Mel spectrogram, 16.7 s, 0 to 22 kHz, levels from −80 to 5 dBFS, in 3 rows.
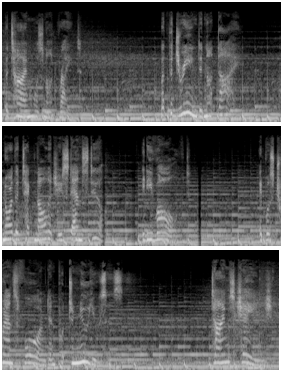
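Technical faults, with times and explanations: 7.57–7.65 s, 8.16–8.26 s and 9.49–9.58 s, burst of packet loss: each time a short run of packets goes missing, so the receiver stretches the last bit of sound for roughly 50 to 65 ms, fading it down, then jumps ahead, skipping about 60 ms of audio.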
